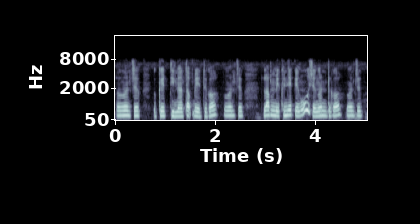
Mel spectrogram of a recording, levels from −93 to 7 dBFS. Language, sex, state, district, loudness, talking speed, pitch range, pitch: Wancho, male, Arunachal Pradesh, Longding, -16 LUFS, 165 wpm, 180-190 Hz, 185 Hz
